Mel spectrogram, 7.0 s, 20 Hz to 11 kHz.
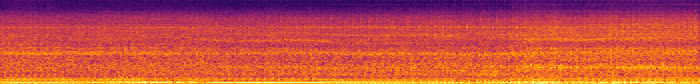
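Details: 1974 Triumph Bonneville T140V parallel twin after kickstarting: settles into a lumpy, loud idle with a steady low thump and no odd knocks or rattles. Normal, healthy idle.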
